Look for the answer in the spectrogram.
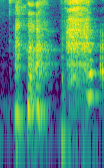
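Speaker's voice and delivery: a sudden high squeal of a laugh; high choking laugh. Real, not acted. Reader cracking up mid-reading, high choked laugh. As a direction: laugh till you almost choke. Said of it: "I almost choked".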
